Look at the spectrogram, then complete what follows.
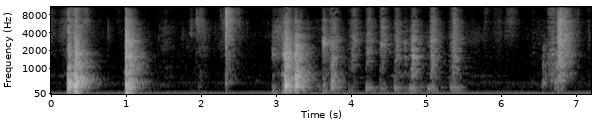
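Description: Two sharp knocks in the first second, then a cluster of knocks and a string of lighter clicks: a cordless multi-tool and pieces of MDF being handled and set down, with the tool not running.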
